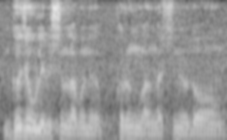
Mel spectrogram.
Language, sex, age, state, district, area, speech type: Bodo, male, 45-60, Assam, Kokrajhar, rural, spontaneous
